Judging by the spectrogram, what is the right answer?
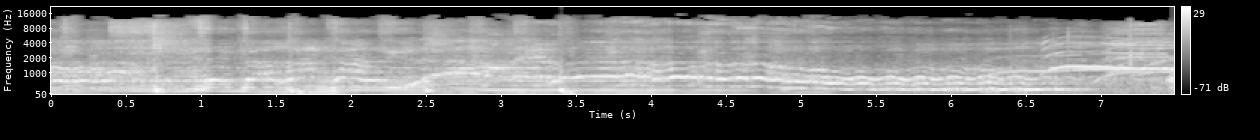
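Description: A song: a singer holding long, wavering notes over instrumental music, with a steady beat through the first half.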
